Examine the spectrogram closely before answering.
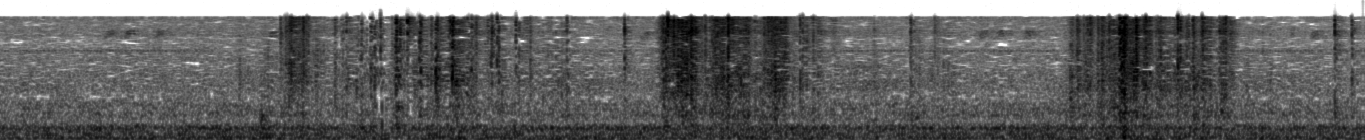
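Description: Toy packaging rustling and crinkling in three short bursts as the toys are rummaged through in the box, over a steady low background hum.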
